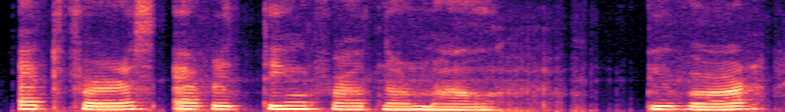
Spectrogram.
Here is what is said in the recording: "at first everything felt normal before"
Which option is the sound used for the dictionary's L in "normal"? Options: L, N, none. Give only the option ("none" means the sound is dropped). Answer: L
